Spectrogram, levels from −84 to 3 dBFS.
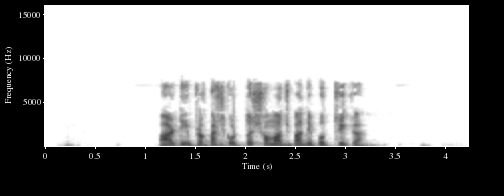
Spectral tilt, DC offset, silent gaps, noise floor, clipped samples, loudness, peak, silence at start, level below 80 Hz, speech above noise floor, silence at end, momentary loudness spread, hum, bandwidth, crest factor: -4.5 dB/octave; under 0.1%; none; -75 dBFS; under 0.1%; -20 LUFS; -2 dBFS; 1.15 s; -56 dBFS; 55 dB; 1 s; 8 LU; none; 8 kHz; 22 dB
